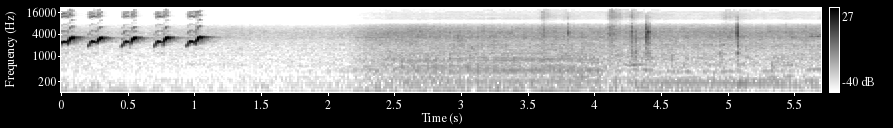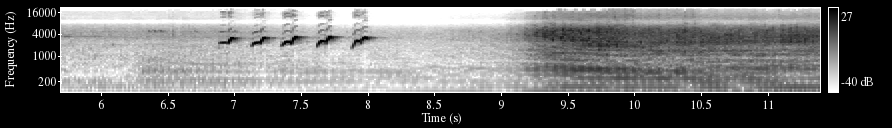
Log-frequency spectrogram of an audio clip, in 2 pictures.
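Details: Loud, clear black-crested bulbul, played to stir pet bulbuls into song and as a lure: two bursts of five rapid, sharp, bright notes separated by a quiet pause, followed by a rush of broad noise.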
